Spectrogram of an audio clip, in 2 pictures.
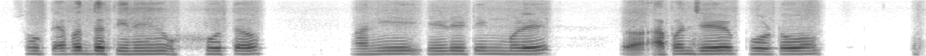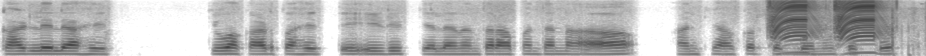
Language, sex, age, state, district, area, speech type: Marathi, male, 18-30, Maharashtra, Ahmednagar, rural, spontaneous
